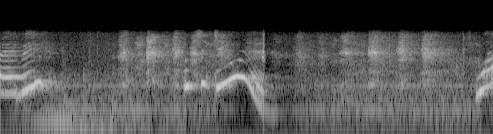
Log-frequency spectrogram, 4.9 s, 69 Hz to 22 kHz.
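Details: Puff Daddy, a tiny 14-ounce schnauzer puppy at 14 weeks old, gives high whining whimpers that slide up and then down. A woman coos baby talk to him throughout.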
